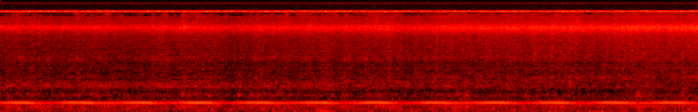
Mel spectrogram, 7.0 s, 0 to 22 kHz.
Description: Brand new LG FWY606WWLN1 washer-dryer. Wondering if this whining noise while drying is normal or a fault. It's unfortunate that the otherwise very quiet performance of the machine is compromised by the noisy and high-pitched drying fan.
